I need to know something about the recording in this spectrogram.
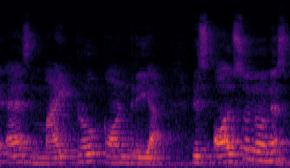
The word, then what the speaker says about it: mitochondria: Okay, माइटोकॉन्ड्रिया, it's pronunciated as mitochondria.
